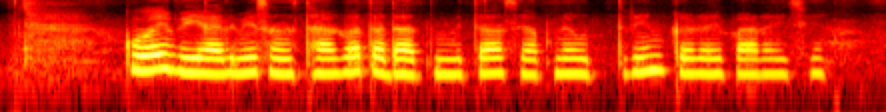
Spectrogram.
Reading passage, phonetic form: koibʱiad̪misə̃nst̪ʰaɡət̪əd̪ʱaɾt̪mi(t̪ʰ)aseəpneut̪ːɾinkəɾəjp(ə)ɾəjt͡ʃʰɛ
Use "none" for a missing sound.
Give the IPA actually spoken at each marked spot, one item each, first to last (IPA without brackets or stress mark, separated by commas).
t̪, a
